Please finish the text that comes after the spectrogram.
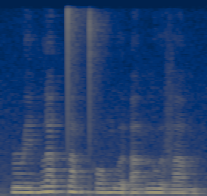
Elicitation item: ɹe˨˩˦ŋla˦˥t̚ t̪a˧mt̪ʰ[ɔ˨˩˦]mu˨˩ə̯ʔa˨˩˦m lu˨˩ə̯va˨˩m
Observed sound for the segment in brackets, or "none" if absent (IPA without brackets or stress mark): ɔ˨˩˦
